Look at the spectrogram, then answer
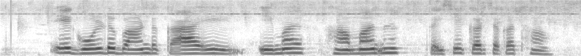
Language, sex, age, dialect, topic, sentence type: Chhattisgarhi, female, 41-45, Western/Budati/Khatahi, banking, question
